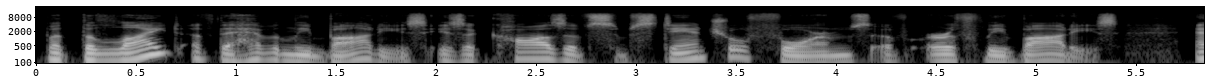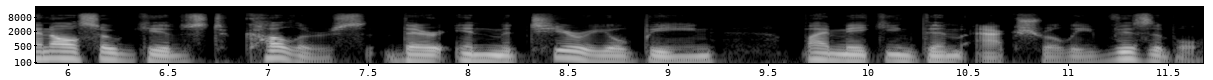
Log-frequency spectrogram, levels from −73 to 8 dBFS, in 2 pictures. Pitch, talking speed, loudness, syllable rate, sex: 110 Hz, 150 wpm, -22 LUFS, 4.5 syllables/s, male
